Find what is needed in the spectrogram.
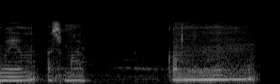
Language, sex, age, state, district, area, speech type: Sanskrit, female, 18-30, Maharashtra, Nagpur, urban, spontaneous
